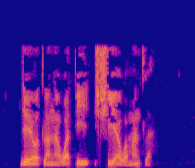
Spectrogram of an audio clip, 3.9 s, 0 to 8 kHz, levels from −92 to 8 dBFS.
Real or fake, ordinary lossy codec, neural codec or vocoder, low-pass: real; MP3, 24 kbps; none; 7.2 kHz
